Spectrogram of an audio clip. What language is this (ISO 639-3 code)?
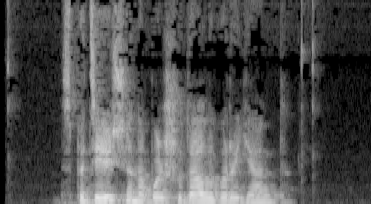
bel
